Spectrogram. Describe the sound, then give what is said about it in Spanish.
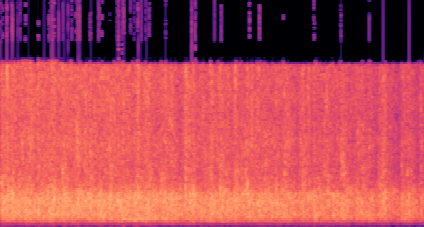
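Applause from a church audience praising during a service: dense, loud, steady clapping that fills the whole clip, easing slightly at the end. “Dele un aplauso al Rey bendito”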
